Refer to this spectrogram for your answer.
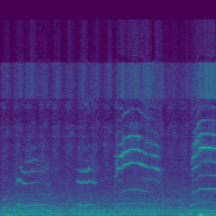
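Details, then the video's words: Frightened kitten crying after being scared by another cat called tiger, clinging to a person for safety; several high, thin arching meows in a row over soft room noise. "குட்டி பூனை🐈🐾❤️பயந்து கத்துது"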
